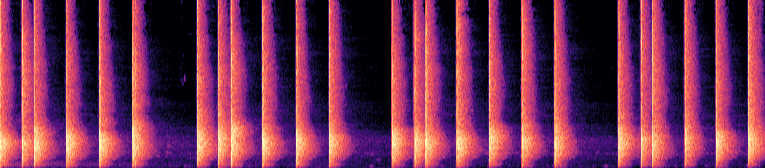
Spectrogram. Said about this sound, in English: Let's clap the happy birthday song together. On the count of three. Ready? One, two, three.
